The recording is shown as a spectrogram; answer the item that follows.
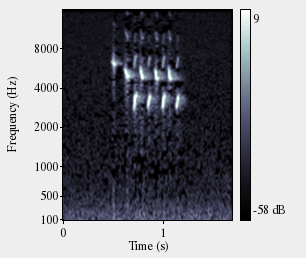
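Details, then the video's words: Cádiz-style European goldfinch song from a training recording: a single quick burst of about eight bright, liquid twittered notes, evenly paced, against a soft background hum. "CD CANTO DE JILGUERO CADIZ شريط لغة الحسون الإسباني قادس"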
